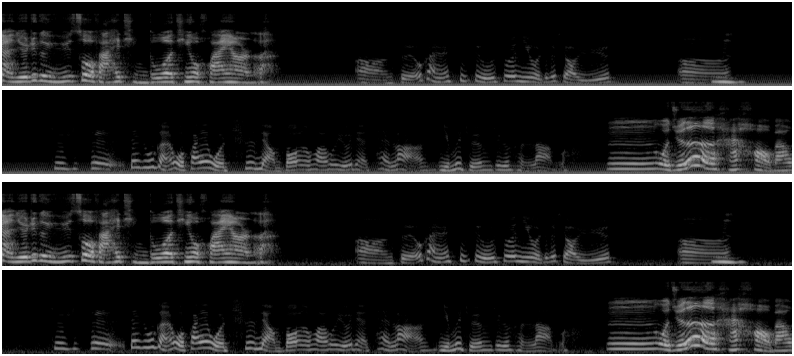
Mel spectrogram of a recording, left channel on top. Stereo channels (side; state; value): left; noise; hum, 13 dB below the sound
